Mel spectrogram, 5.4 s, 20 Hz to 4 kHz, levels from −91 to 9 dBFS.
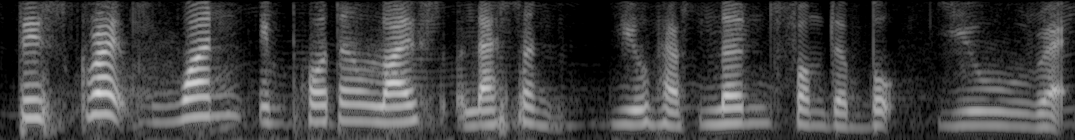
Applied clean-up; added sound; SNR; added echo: neural separator model SepFormer DNS4.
